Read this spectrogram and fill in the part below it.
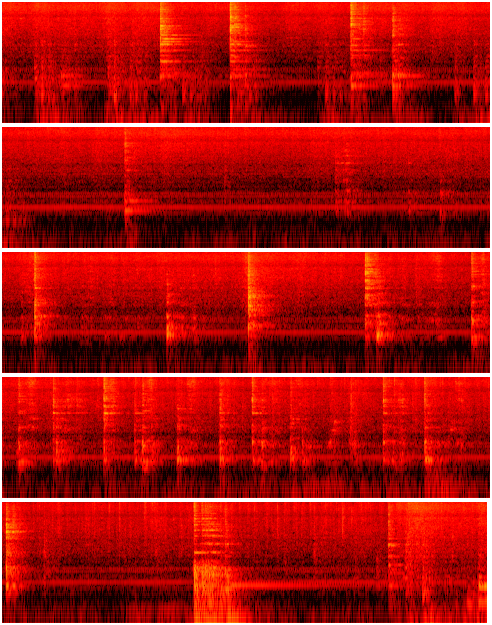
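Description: Amla rice stirs and fries in a hot pan, a spoon scraping and knocking against the metal in irregular bursts over a low continuous sizzle, close by and with no talking.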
